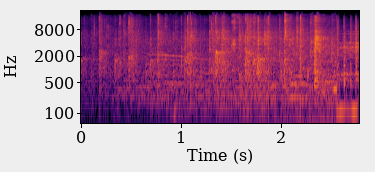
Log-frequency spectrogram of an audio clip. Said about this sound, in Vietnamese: Chỉ riêng năm nay, Hội đồng thành phố Brimbank đã phong tặng quốc tịch cho hơn 2.000 người dân và còn rất nhiều những nụ cười và tiếng vỗ tay chúc mừng từ những tân công dân nữa sẽ đến.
